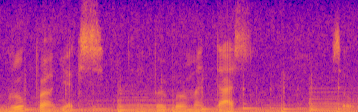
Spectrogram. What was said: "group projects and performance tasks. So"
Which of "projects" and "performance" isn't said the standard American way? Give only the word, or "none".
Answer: performance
